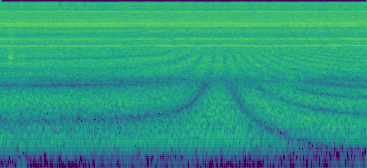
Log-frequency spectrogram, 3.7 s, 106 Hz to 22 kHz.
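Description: A plane's engine in the flight game SimplePlanes 2 drones steadily and loudly throughout, with a smooth whine that rises and sweeps back down midway. No one speaks over it.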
